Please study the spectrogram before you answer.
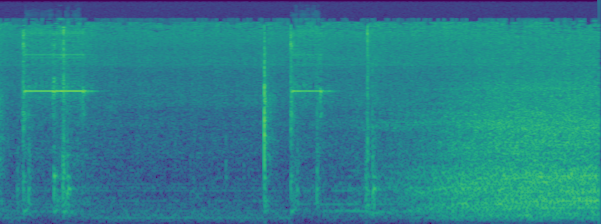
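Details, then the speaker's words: Delonghi Penguino portable air conditioner, first start after cleaning; before this it would not blow at all: a few panel beeps, then a soft airy rush builds and settles into an even, steady blow of cool air. Normal fan start after the fix. "Okay, in case you can't hear the fan going, you can see it's blowing."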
